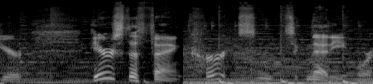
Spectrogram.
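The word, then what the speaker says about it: Cignetti: Kurt Signetti or Senetti as it's pronounced in Spanish.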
